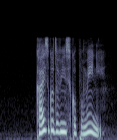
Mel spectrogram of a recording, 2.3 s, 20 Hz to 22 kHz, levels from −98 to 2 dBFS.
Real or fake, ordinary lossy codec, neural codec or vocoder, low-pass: real; none; none; 7.2 kHz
